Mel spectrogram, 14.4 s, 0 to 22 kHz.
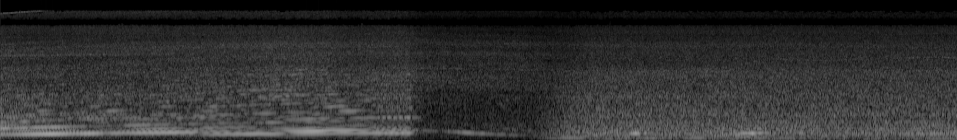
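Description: Honda Civic FN2 Type R's K20 four-cylinder engine pulling up through the revs under load on a chassis dyno, its pitch climbing steadily for about six seconds. It then drops off abruptly as the throttle closes and the revs fall away, leaving the engine idling under a steady rushing noise, with two short rises in pitch.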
